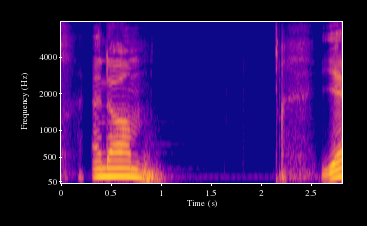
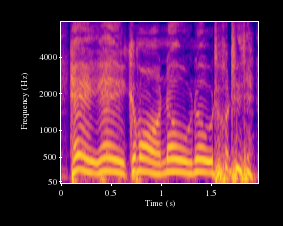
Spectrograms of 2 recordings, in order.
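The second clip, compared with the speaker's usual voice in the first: higher, pleading call, imitated; mock urgent call in a raised voice; hiker warding off bear; 7 semitones higher than usual. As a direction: imitate someone fending off an animal.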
